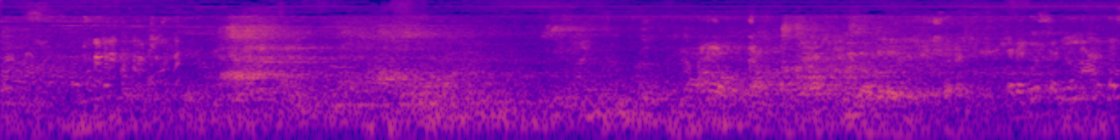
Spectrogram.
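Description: A crowd of adults murmurs and chats in a large echoing hall.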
